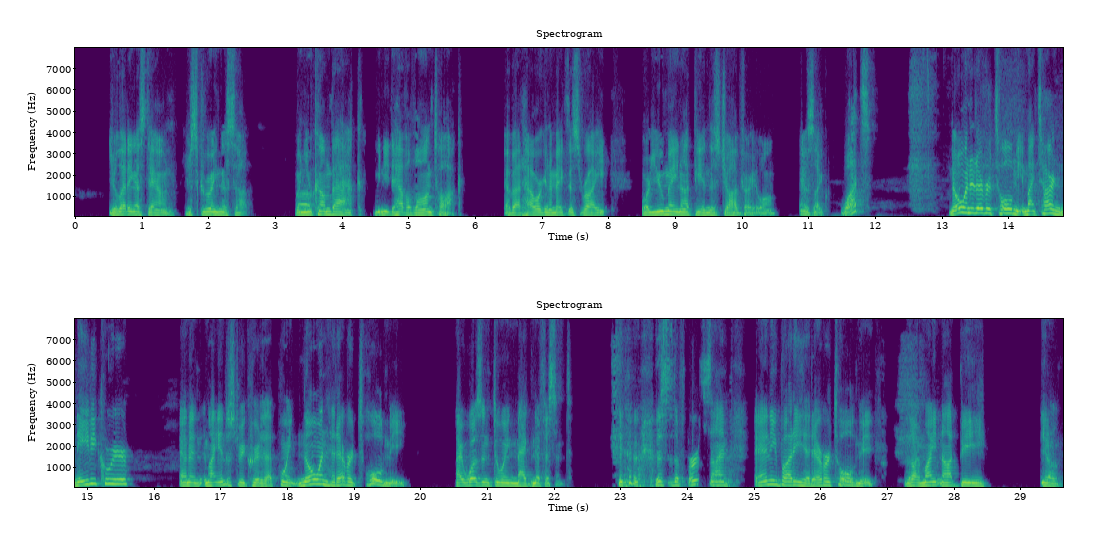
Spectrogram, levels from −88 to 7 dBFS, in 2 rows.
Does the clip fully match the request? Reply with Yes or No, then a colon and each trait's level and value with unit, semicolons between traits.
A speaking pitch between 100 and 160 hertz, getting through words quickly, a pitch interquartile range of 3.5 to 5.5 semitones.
No: medium, 140 Hz; average, 180 wpm; average, 4.4 semitones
